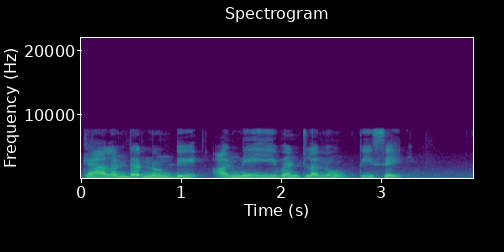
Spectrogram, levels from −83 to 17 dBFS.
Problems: constant background noise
